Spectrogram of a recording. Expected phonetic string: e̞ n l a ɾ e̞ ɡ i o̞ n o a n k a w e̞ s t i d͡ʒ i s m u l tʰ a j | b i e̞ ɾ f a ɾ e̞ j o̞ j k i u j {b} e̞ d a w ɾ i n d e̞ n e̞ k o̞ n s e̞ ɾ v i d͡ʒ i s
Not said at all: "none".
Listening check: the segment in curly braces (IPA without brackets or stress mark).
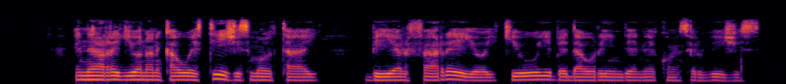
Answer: b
